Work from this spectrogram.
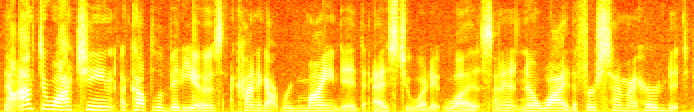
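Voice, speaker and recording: A young woman from Georgia with a softened Southern accent, chatting casually through an accent tag video with frequent "um" fillers. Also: medium pitch, moderate pace, vocal fry, a little hiss or hum, rough recording. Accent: Southern US, softened by years in Oregon. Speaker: vlogger.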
